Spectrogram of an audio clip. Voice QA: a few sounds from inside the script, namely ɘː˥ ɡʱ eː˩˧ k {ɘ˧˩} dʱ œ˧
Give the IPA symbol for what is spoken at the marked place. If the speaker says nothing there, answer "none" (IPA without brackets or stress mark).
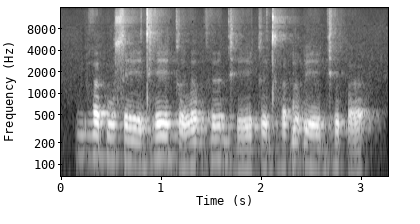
ɘ˧˩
